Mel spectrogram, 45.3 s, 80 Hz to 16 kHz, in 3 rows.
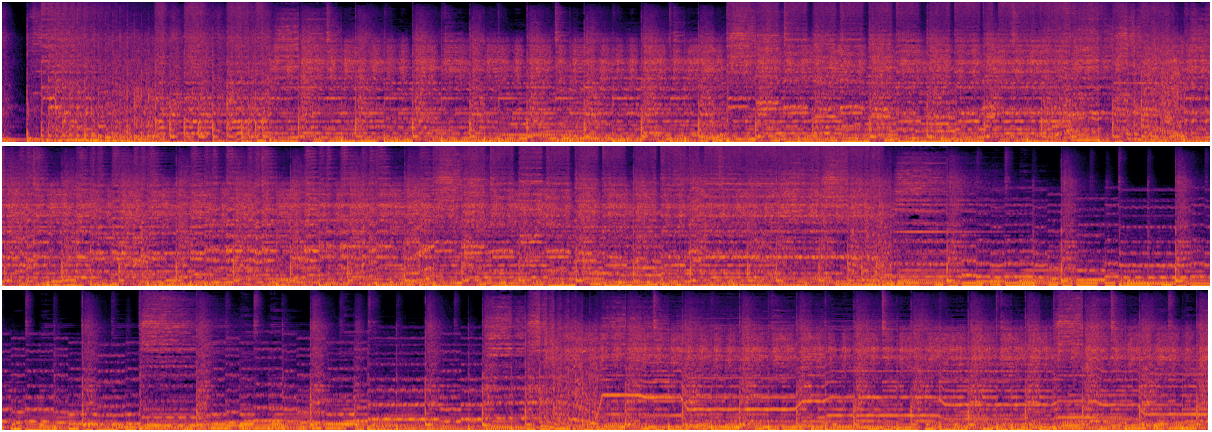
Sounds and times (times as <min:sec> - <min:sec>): Music: 0:00.0 - 0:45.2.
